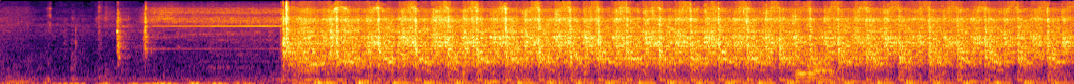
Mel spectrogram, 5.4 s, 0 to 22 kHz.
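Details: 1.8T engine from a Mk4 GTI swapped into a Mk2, first start after years, immobilizer bypassed; a short stumbling crank, then it fires and settles into a steady, even idle.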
